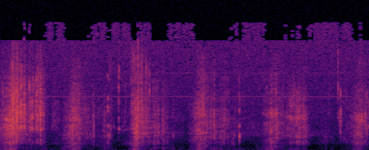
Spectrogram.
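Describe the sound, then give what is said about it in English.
Crunching and chewing of spicy rolled Takis tortilla chips, with crisp, crackly bites repeating steadily about twice a second, with no talking. “I'll tell you, the crunch is really good.”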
